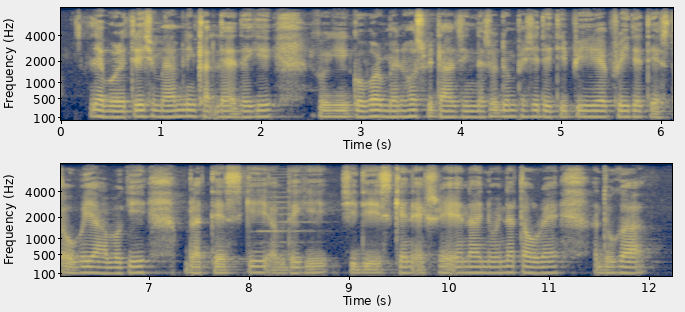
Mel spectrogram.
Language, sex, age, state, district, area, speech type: Manipuri, male, 18-30, Manipur, Bishnupur, rural, spontaneous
